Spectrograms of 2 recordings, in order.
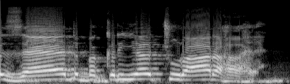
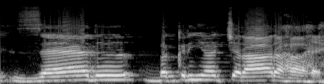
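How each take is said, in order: First: چرا said "churā", with a u in the first syllable; pesh on چرا. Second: چرا said "charā", with an a in the first syllable; slow, measured sentence with چرا as "cha-rā"; zabar on چرا. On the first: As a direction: make چرا sound "chu-rā", as in stealing. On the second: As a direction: say چرا with a short a after ch. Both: Shown as a demonstration. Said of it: "زبر اور پیش میں فرق آیا".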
